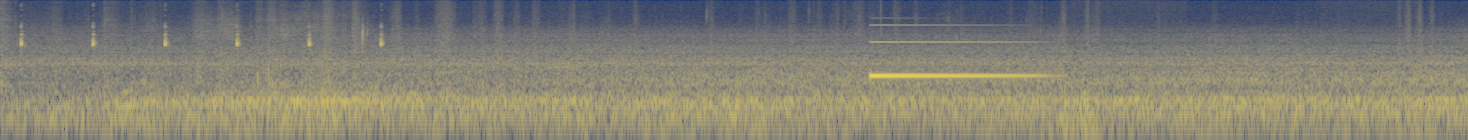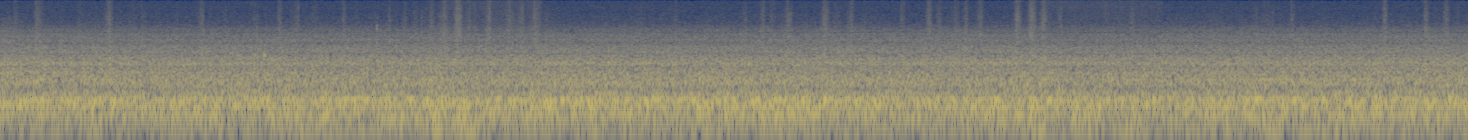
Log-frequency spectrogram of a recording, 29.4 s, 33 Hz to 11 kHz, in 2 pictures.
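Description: Steady road and tyre noise inside a Tesla Model 3's cabin while it drives. For the first few seconds the turn signal ticks, about two ticks a second. About nine seconds in a single chime sounds and fades over about two seconds.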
